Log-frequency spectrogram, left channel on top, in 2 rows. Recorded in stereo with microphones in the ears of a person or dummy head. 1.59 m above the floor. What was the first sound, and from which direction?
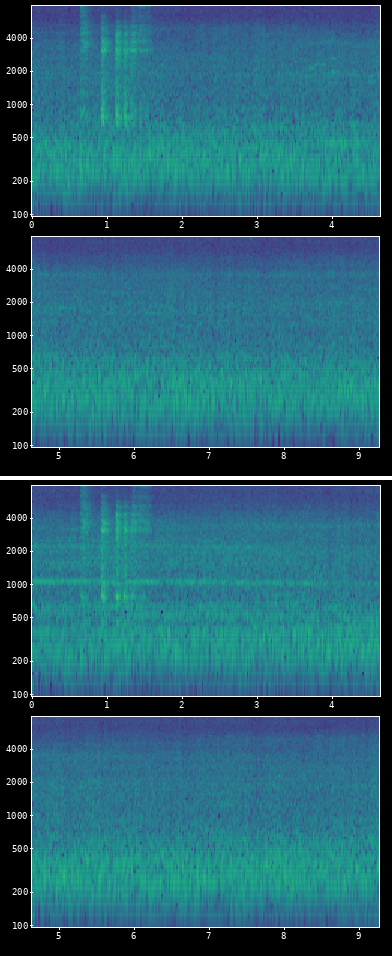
A dropped coin, 10° left (ahead or behind).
